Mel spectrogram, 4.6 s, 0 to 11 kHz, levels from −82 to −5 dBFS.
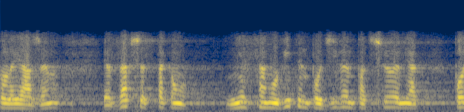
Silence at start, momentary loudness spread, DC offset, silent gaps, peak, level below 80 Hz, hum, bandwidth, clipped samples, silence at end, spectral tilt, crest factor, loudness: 0 s; 10 LU; 0.2%; none; 0 dBFS; -54 dBFS; none; 4.3 kHz; under 0.1%; 0 s; -10 dB/octave; 16 dB; -17 LUFS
